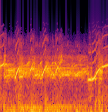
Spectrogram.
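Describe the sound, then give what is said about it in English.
A crowd of people whistles together, a loud, sustained shrill tone with occasional upward swoops, many slightly different pitches blending into one wavering chorus with no talking. “Come on, everybody, help me whistle.”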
